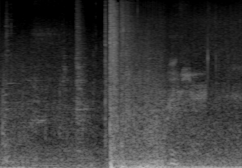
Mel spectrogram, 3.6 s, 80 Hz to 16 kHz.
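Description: A tank cannon shot from a T-832 premium tank in World of Tanks, a single sudden heavy boom with a rumbling tail over steady engine drone.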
